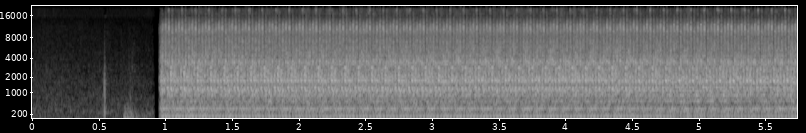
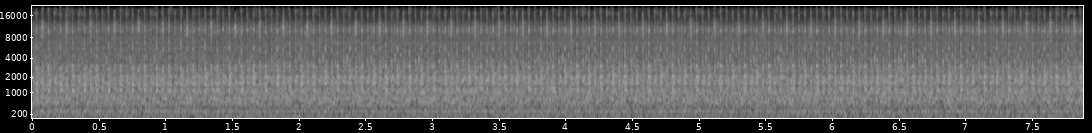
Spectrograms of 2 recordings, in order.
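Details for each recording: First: Hyundai Elantra G4NB, about 2012–2013, roughly 240,000 km, cold start: steady idle with dull knock about three times a second; piston slap, louder when hot, cause found to be scored cylinders. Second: Hyundai Elantra G4NB, about 240,000 km, after engine rebuild for cylinder scoring knock, new thermostat and PCV valve: even, steady idle with light regular ticking, no knocks or misses; fully checked, ready to return.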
